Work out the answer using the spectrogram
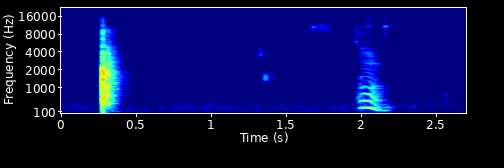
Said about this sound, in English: Yeah, we doing straight shots today. So that's clink with us. Clink. Clink.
